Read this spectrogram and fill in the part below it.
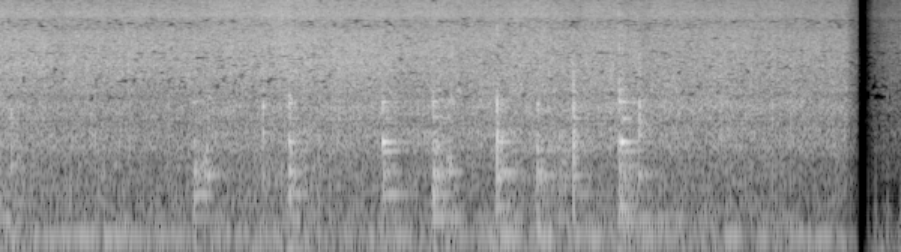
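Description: Chopped tomatoes and onions sizzle steadily in a buttery wok. A spatula stirs them with a run of scraping knocks, then the hiss briefly cuts out near the end.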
